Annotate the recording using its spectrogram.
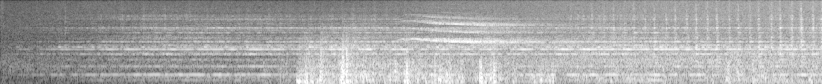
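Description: Film score and sound design: a sustained droning chord swells in from near silence, then about three seconds in a deep rumble comes in with a few low thuds, and a high tone slides downward just after.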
